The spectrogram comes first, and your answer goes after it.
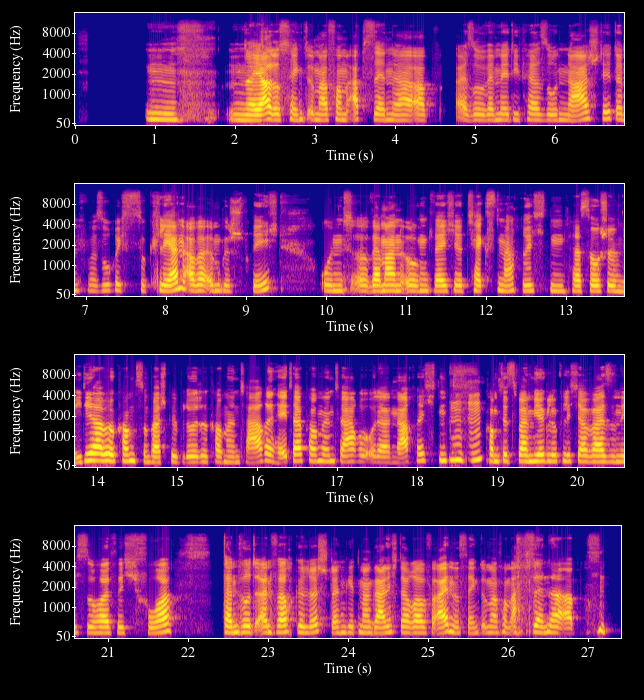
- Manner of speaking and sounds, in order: other background noise; laughing while speaking: "Absender ab"
- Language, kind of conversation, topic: German, podcast, Wie gehst du mit Missverständnissen in Textnachrichten um?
